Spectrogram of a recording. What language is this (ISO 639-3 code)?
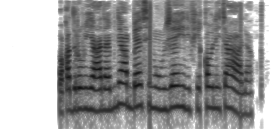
ara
